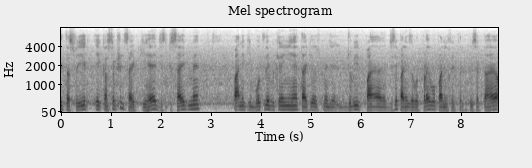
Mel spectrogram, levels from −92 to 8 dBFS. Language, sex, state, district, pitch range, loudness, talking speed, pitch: Hindi, male, Jharkhand, Jamtara, 110-135 Hz, -20 LUFS, 205 wpm, 125 Hz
